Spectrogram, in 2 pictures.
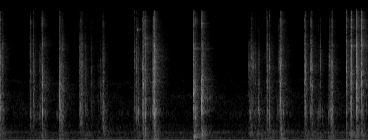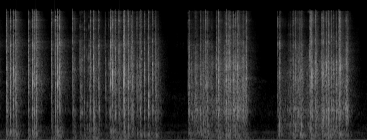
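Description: Long pointed metal nail claws worn over blue gloves type on and tap the keys of a black plastic RGB backlit computer keyboard. At first there are sparse, single sharp bright clicks. They build into dense, rapid clattering bursts of typing separated by short pauses, with a faint steady low hum underneath.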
